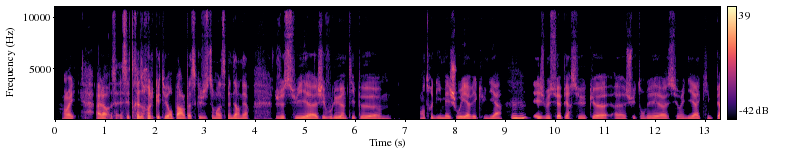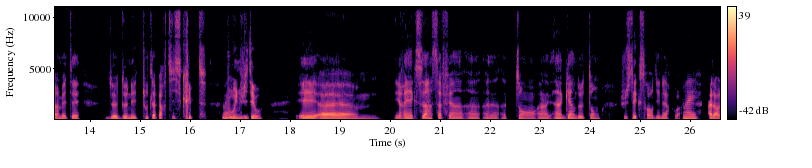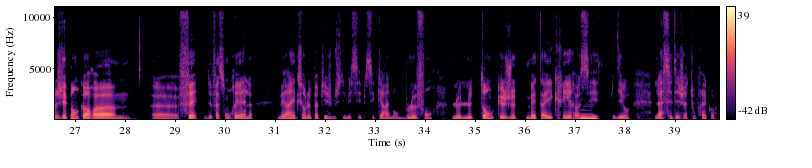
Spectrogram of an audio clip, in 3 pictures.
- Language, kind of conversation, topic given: French, advice, Comment éviter de s’épuiser à vouloir tout faire soi-même sans déléguer ?
- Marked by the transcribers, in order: laughing while speaking: "drôle"; stressed: "script"; stressed: "fait"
